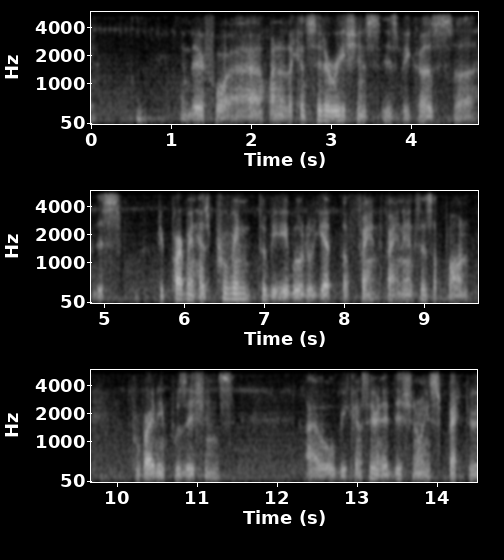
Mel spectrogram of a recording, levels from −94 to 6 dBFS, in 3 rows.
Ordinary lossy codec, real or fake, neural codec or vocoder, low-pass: Opus, 16 kbps; fake; vocoder, 22.05 kHz, 80 mel bands, HiFi-GAN; 5.4 kHz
